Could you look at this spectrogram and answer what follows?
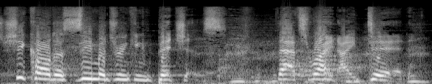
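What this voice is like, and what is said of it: Put-on radio voice. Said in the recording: “That's my radio voice. I hope it was impressive. ... That was worse than mine.”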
